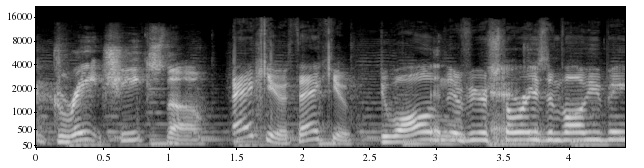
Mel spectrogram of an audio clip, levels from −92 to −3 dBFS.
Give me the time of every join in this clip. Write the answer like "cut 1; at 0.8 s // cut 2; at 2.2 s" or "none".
cut 1; at 2.4 s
